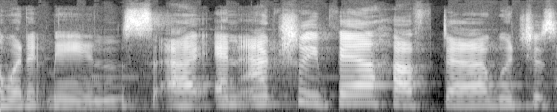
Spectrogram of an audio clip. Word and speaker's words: Ve'ahavta: it means and actually behafta which is how it's pronounced is actually a Hebrew word and it comes directly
